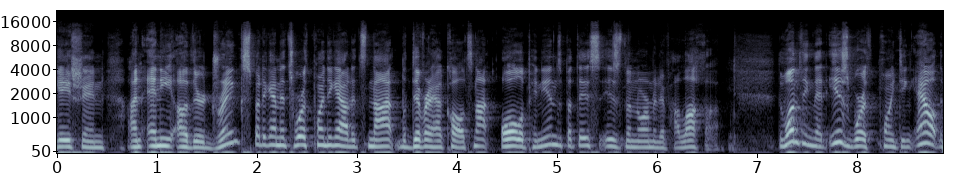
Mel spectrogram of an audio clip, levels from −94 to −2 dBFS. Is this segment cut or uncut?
uncut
